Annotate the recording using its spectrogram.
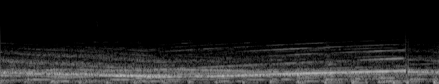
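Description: Civil-defence air-raid siren wailing, its pitch sliding down for about two seconds and then rising again, with several overtones moving together. It is a warning to take shelter from incoming rockets.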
